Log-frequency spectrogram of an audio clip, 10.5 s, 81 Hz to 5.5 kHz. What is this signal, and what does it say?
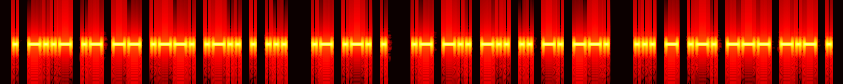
Morse code, heard as a keyed tone, about 25 wpm, 600 Hz. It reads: EXAMPLES ARE ADDING STROKE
